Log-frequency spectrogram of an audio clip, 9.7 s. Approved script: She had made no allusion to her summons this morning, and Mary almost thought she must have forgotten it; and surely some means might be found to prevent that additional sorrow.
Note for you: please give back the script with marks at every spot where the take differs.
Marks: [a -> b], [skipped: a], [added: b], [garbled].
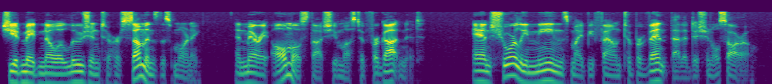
She had made no allusion to her summons this morning, and Mary almost thought she must have forgotten it; and surely [skipped: some] means might be found to prevent that additional sorrow.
